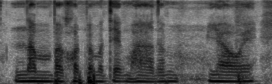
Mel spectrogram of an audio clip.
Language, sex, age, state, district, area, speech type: Manipuri, male, 45-60, Manipur, Bishnupur, rural, spontaneous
